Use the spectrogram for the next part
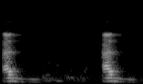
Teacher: Perbedaannya terletak pada sifatnya Dal memiliki sifat jahar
